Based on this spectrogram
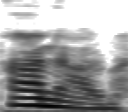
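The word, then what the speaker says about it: un arbre: আনার্ভ, একটি গাছ। আ অর্থ একটি, ভয়েলের দিয়ে শুরু হওয়ার কারণে কিন্তু এই আটা এরকম ভাবে উচ্চারণ করতে হবে, আনার্ভ, একটি গাছ।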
